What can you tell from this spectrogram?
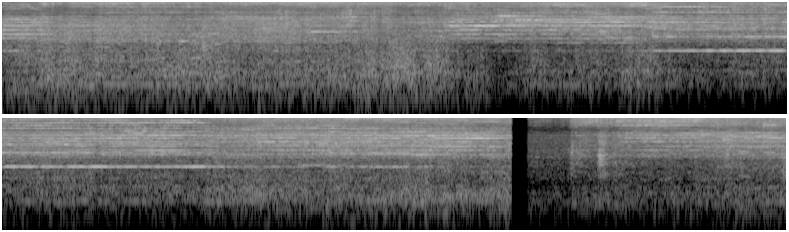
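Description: Freight train of boxcars rolling past, its wheels squealing against the rails in steady high-pitched tones over the rumble of the cars. Near the end the sound cuts out for a moment, then the passing train resumes.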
